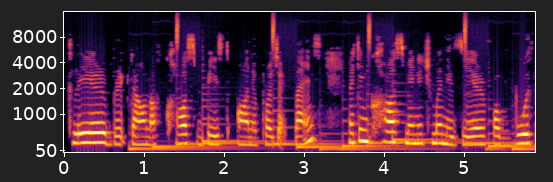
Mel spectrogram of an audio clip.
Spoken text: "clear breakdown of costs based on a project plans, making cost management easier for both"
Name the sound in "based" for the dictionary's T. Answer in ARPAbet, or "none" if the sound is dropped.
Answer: T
